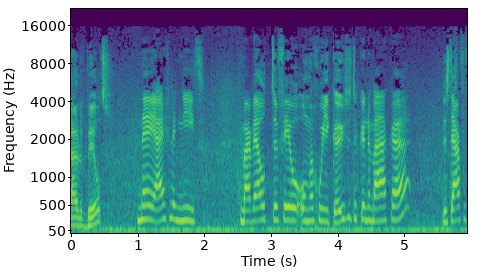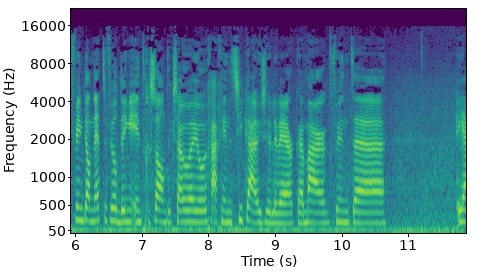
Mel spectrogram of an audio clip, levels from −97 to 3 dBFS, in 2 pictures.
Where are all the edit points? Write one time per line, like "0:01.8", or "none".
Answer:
0:02.5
